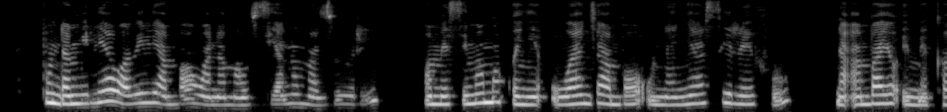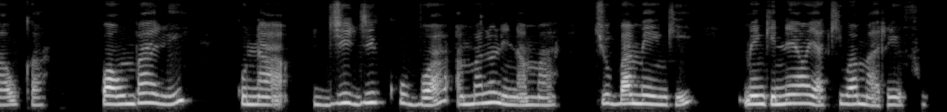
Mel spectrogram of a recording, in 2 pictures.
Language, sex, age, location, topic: Swahili, female, 25-35, Nairobi, government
